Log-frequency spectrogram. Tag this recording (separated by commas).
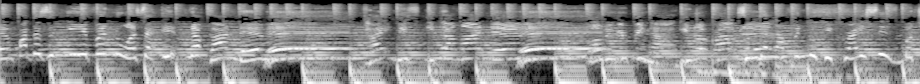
Pop music, Music, Rhythm and blues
